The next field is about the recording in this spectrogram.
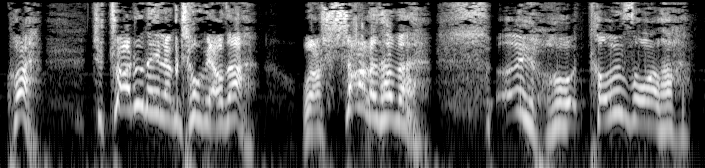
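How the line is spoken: Resentful roar from behind. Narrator (Chinese): 后面还传来小青年不甘的吼叫

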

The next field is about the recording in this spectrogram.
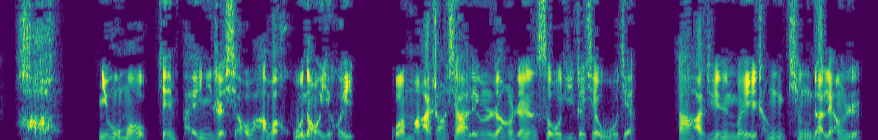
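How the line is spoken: Grim, resolved. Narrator (Chinese): 牛进达犹豫半晌，终于狠狠一咬牙

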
